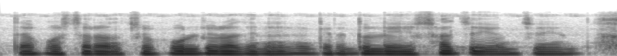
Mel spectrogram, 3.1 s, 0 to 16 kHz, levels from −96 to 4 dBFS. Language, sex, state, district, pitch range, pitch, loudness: Chakma, male, Tripura, Unakoti, 115-120 Hz, 115 Hz, -18 LUFS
